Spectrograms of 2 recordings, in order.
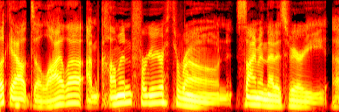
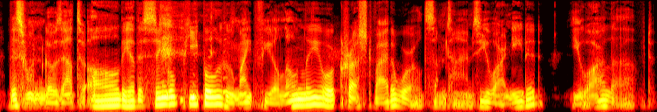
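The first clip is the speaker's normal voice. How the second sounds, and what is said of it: Late night radio DJ voice. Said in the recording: “in like my late night radio DJ voice.”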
